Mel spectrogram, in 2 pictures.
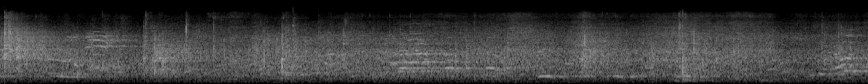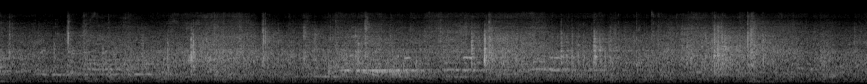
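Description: Hockey sticks clack sharply against the puck and ice.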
